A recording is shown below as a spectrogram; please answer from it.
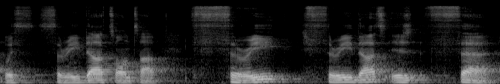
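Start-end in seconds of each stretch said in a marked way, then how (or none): none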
